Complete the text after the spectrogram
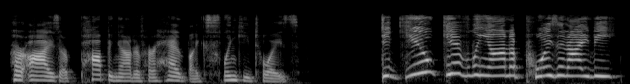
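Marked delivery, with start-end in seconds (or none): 3.8-6.2 very high, shrieked question; furious accusation. A narrator's reading. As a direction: confront your sister in outrage. Sister furiously interrogates narrator.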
